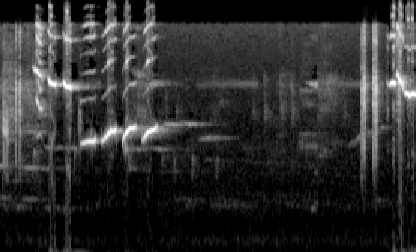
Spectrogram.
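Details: Brown-chested jungle flycatcher, Bali type, sings to stimulate another bird: a rapid series of rising, slurred whistles at mid pitch after a high opening note, then a pause and a new high burst with clicks.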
